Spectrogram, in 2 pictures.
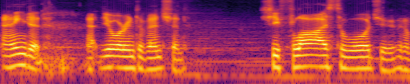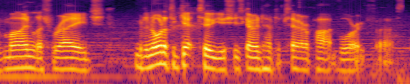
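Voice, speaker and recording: A man running a tabletop game as game master, improvising dramatic, halting narration. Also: mid-range voice, fairly even intonation, soft background music.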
